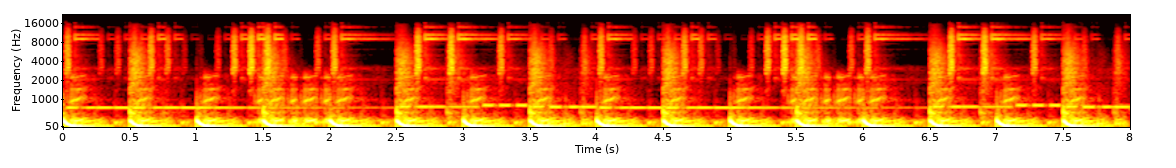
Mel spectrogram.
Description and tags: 120bpm Loop P106
Processed acid-loop 120 bpm with drums and human voice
